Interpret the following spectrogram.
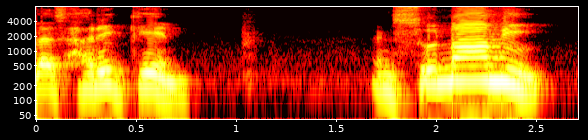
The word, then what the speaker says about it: tsunami: And tsunami, this T is silent here, the Japanese word.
